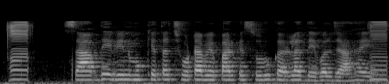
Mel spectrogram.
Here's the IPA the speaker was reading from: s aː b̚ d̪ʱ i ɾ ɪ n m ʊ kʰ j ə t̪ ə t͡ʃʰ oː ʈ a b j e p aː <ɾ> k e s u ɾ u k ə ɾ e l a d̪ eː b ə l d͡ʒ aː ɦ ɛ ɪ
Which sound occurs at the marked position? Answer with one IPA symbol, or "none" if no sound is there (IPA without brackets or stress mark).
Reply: ɾ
